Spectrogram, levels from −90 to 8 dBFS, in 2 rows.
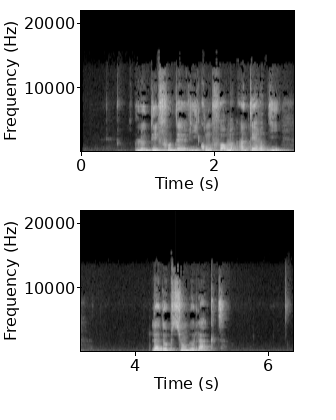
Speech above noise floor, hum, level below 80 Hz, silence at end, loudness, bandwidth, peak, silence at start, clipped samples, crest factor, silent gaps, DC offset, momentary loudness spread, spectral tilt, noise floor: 42 dB; none; -44 dBFS; 0.1 s; -17 LUFS; 14 kHz; 0 dBFS; 0.8 s; under 0.1%; 20 dB; none; under 0.1%; 11 LU; -4.5 dB/octave; -58 dBFS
